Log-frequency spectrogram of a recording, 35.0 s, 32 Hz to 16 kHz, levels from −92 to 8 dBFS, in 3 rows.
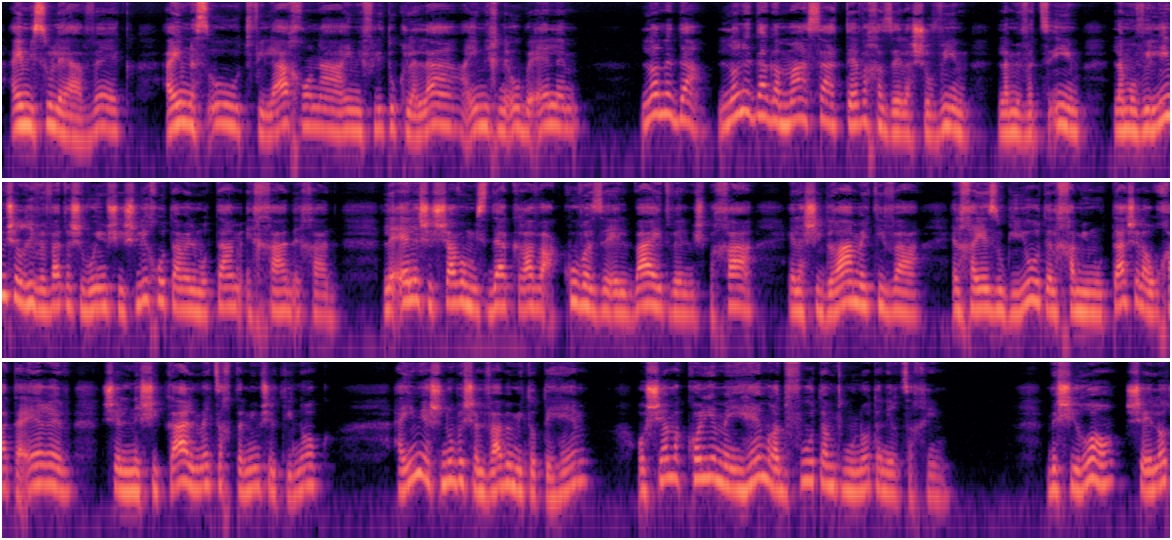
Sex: female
